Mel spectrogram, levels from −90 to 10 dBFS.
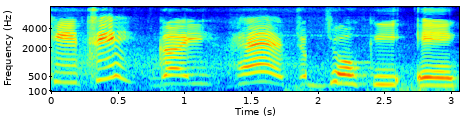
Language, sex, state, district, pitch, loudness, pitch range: Hindi, female, Madhya Pradesh, Dhar, 290 Hz, -15 LUFS, 265-330 Hz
